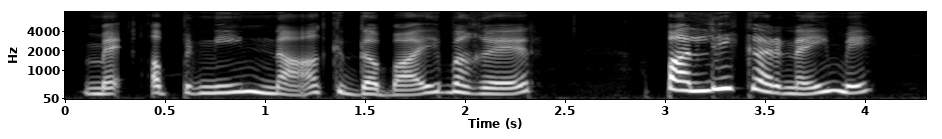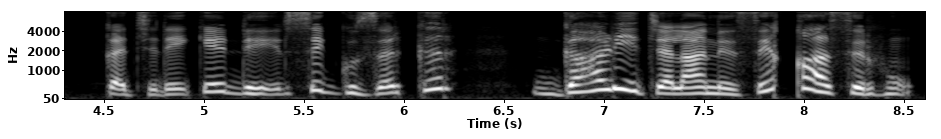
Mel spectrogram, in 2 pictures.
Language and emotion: Urdu, disgusted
